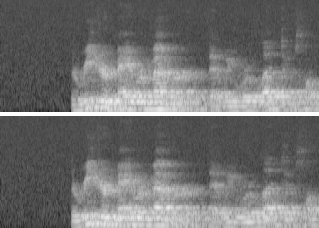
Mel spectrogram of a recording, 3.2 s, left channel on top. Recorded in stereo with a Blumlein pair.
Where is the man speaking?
10° right, 1.5 m; by 3.1 s 25° left, 3.5 m.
